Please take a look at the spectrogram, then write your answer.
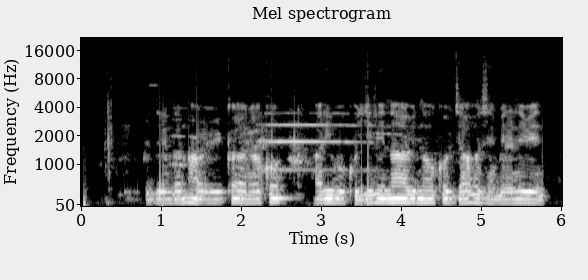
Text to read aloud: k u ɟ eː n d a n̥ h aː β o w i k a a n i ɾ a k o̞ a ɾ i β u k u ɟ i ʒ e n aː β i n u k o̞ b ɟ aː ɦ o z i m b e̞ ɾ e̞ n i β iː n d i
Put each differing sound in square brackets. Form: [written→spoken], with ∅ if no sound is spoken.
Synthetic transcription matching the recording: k u ɟ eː n d a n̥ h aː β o [w→β] i k a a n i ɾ a k o̞ a ɾ i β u k u ɟ i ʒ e n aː β i n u k o̞ b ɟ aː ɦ o z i m b e̞ ɾ e̞ n i β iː n d i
